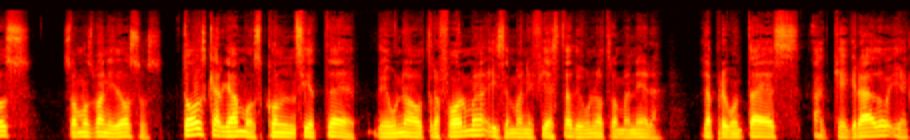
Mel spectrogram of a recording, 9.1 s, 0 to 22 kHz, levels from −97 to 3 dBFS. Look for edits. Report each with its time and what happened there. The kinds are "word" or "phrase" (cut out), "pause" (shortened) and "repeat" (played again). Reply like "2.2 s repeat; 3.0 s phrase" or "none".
3.0 s word; 3.6 s word

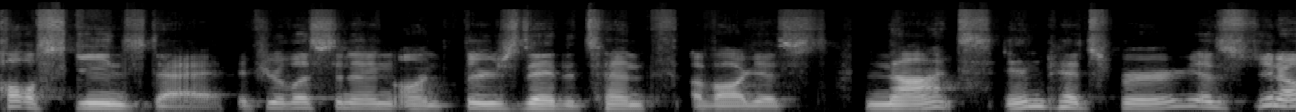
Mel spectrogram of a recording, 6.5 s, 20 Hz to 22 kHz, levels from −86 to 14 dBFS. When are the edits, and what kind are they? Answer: 4.2 s pause

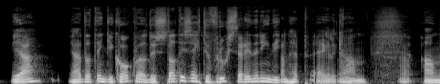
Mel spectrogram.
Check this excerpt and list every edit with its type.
1.7 s word; 2.8 s word

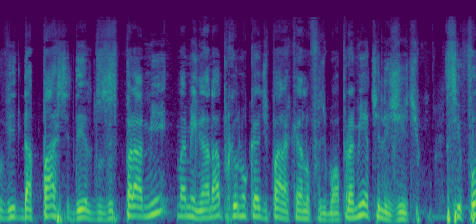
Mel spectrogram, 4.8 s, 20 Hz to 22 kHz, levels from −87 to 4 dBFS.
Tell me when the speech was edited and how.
1.8 s word; 3.7 s word

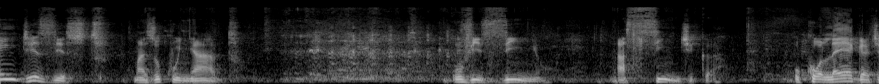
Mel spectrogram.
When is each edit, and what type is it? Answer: 1.2 s pause

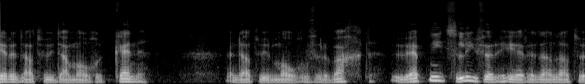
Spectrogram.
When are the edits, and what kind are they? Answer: 3.8 s pause

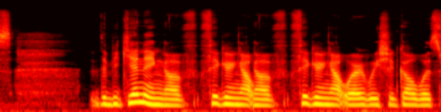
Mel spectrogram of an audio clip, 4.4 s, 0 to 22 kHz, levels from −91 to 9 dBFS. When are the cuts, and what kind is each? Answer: 2.5 s repeat

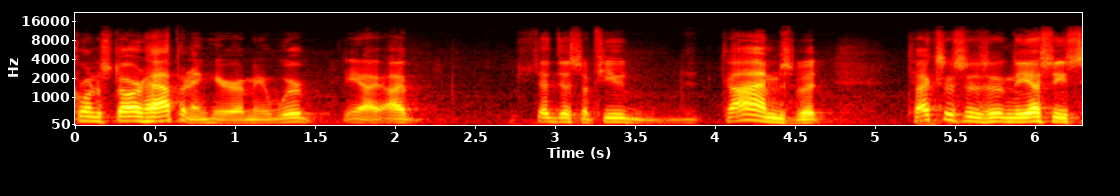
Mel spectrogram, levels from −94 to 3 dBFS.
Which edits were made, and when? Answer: none

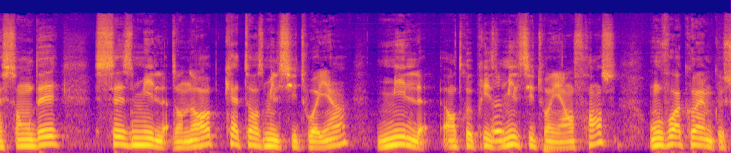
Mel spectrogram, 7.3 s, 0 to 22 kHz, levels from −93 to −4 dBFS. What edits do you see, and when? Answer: 1.7 s word

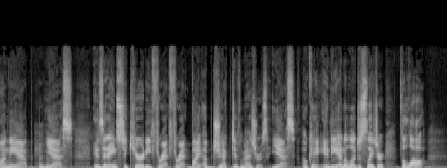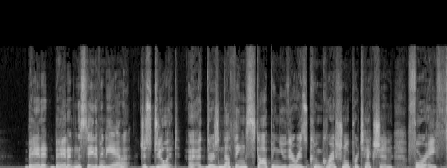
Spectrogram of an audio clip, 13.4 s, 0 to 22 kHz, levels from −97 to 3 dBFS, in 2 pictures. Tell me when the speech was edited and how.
1.7 s word; 2.5 s repeat; 6.0 s word; 7.4 s word; 8.8 s pause; 11.3 s word

